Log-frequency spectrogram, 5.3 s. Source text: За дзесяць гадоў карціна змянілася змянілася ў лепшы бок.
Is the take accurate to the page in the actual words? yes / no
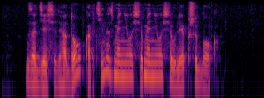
yes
